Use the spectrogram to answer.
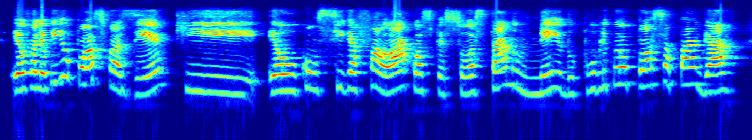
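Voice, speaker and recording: A woman's high-pitched voice with lively intonation, fairly slow yet with hardly any pauses, against a quiet background. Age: 30s. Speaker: journalism student. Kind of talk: panel discussion.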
